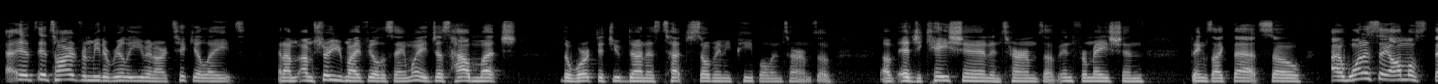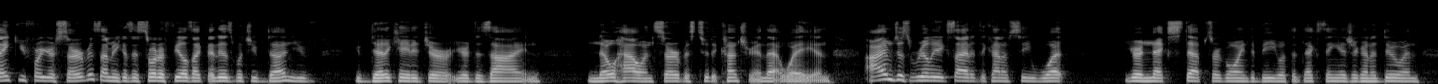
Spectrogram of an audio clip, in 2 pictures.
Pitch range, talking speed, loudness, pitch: 145-165 Hz, 225 wpm, -23 LUFS, 155 Hz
